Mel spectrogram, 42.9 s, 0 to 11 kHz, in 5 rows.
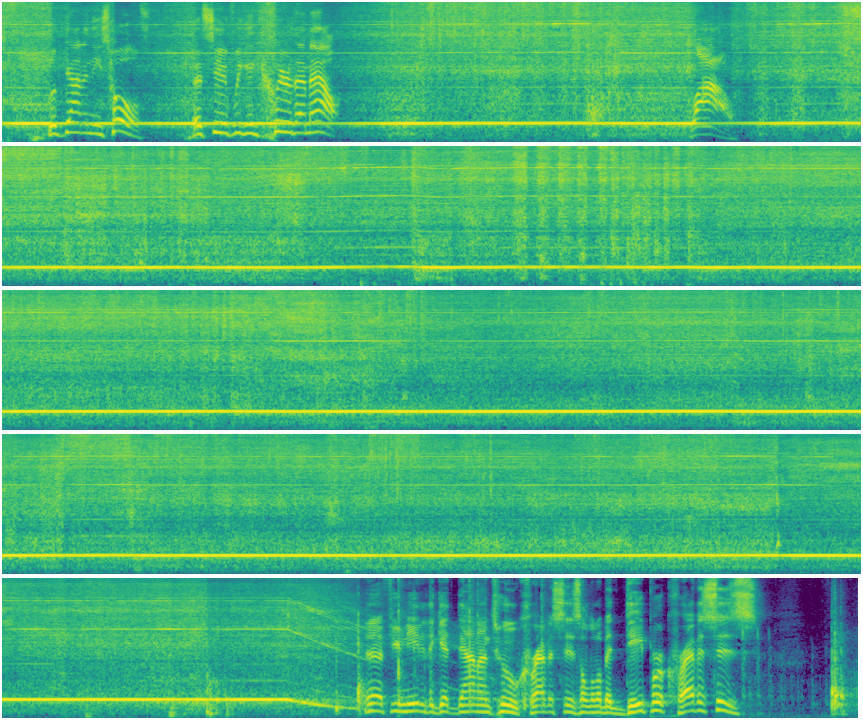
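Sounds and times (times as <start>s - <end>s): wet dry vacuum whining: 0.0s - 40.4s.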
